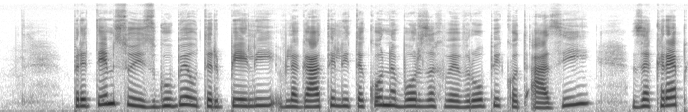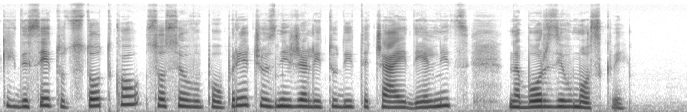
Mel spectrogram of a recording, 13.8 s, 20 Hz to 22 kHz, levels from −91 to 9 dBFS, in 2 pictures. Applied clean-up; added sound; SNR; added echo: none; none; none; none.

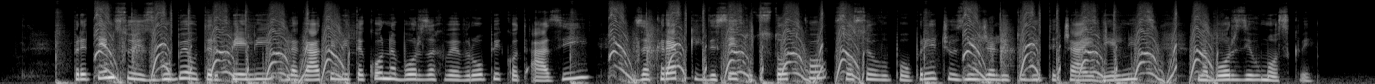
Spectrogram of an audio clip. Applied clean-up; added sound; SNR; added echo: none; Scratching (performance technique); 5 dB; none.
